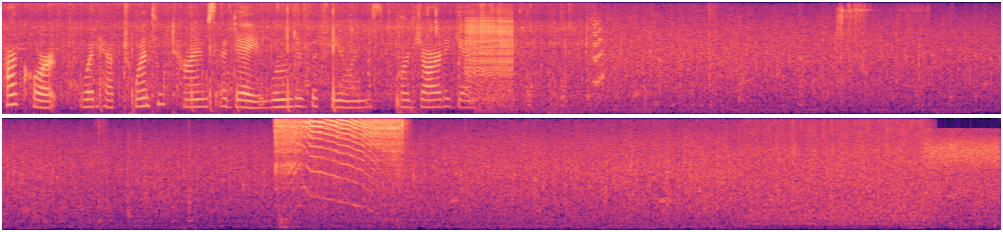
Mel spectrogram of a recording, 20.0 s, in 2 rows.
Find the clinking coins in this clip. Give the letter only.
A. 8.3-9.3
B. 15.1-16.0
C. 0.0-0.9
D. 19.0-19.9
A.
